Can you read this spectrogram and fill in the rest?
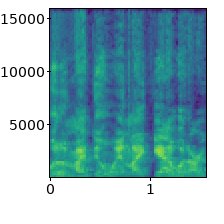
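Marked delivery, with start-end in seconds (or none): none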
